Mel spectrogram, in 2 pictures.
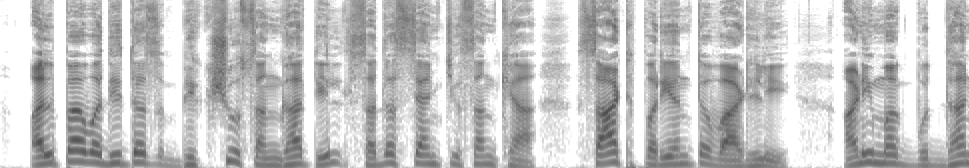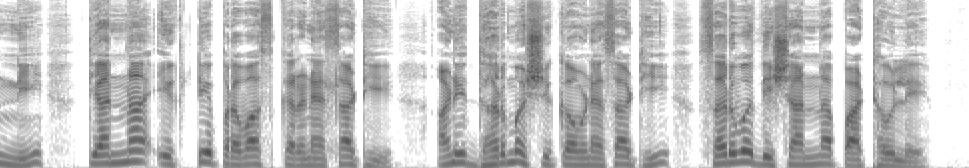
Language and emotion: Marathi, neutral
